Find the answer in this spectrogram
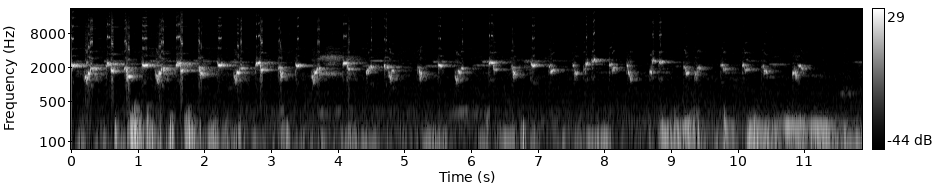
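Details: Yellow-vented bulbul singing, used to coax other bulbuls to sing: a long run of quick bubbly whistled phrases, each dipping and rising, delivered several times a second, with low rumble in the background.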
